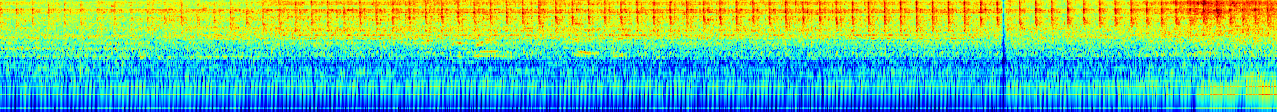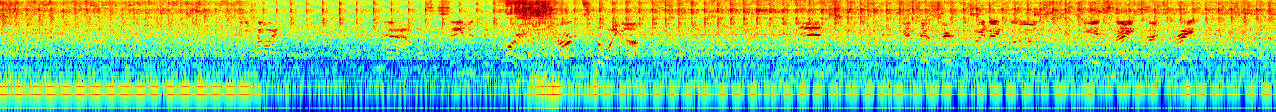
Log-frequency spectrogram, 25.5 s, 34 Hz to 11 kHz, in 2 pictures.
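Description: A Massey Ferguson 65 tractor engine runs cold at a steady, knocking idle, loud and close, with a brief rise in engine note partway through before it settles back to idle.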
